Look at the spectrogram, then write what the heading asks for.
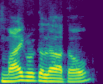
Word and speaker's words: Mike Regalado: hello emma good morning our guest today is migralato hello mike thanks for being here thank you thank you very much and you pronounced my name correctly beautifully nice thank you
